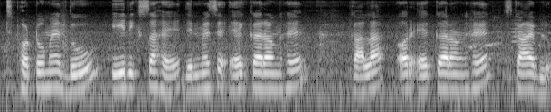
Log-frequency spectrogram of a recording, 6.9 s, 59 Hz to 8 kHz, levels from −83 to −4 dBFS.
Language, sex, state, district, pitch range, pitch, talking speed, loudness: Hindi, male, Uttar Pradesh, Jyotiba Phule Nagar, 155-170 Hz, 165 Hz, 180 wpm, -18 LUFS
